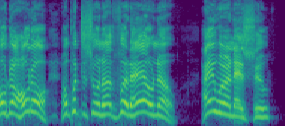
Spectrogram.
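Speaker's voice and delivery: furious, high-pitched angry voice.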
